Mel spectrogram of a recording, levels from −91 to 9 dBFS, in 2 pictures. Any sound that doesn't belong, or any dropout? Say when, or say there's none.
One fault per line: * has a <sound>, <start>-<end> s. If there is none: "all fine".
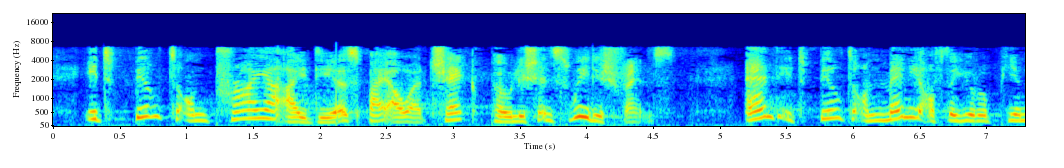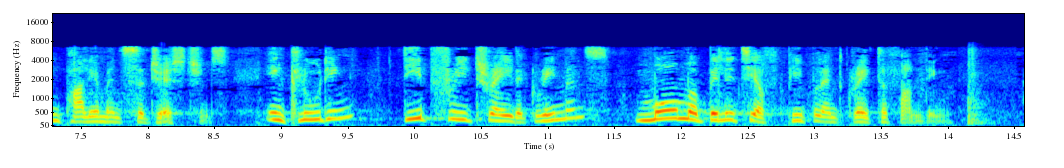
* has a thud, 14.2-14.4 s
